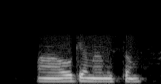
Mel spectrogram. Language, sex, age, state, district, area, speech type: Telugu, male, 18-30, Telangana, Suryapet, urban, conversation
